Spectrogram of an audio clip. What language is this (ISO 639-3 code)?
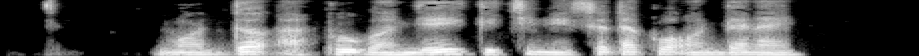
ori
